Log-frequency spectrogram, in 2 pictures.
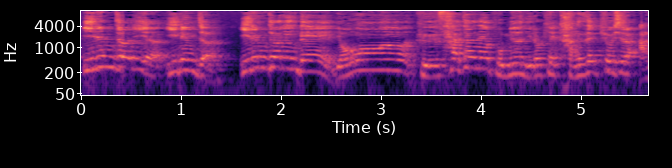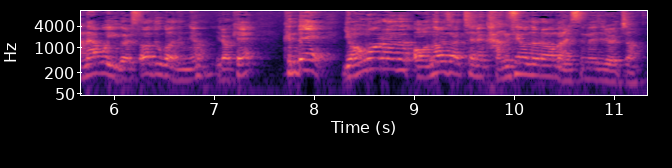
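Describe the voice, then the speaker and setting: A man's voice: high-pitched, very animated, moderate pace, hardly any pauses. A man teaching English pronunciation in a lecture, explaining sounds and repeating them in drills, often checking in with his listeners. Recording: echoey room, voice a bit distant from mic.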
